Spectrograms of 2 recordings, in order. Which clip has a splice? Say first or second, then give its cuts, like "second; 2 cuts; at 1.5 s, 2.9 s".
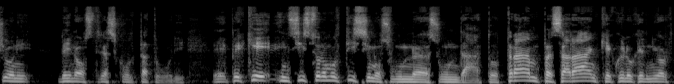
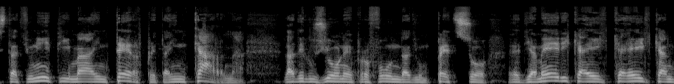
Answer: first; 1 cut; at 2.7 s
